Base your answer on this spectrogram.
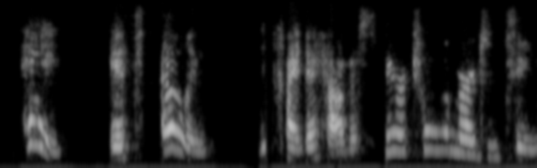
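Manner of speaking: high, soft little phone assistant voice. Speaker recounts earbuds reading out a message from Ellie, Siri voice. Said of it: "my little like Siri voice goes".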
